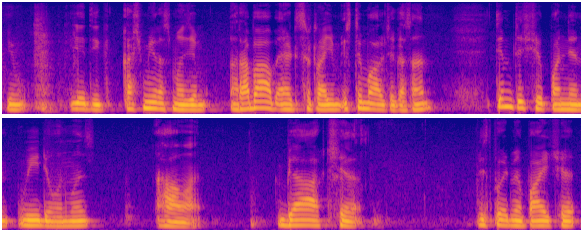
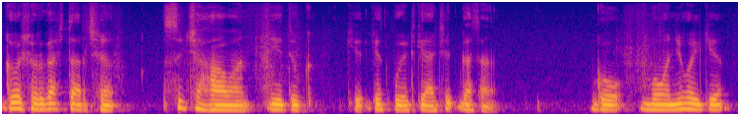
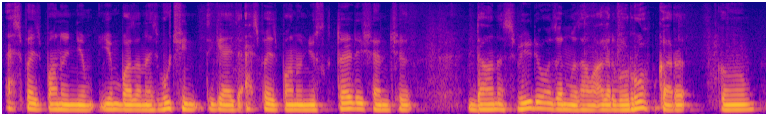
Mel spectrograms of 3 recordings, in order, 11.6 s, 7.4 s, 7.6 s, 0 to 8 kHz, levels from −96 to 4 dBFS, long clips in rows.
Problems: none marked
